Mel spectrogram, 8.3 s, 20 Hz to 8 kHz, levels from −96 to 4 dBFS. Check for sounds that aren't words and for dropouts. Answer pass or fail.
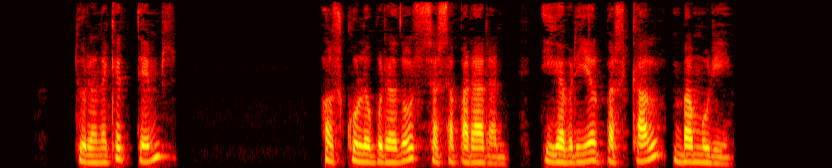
pass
